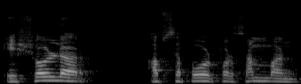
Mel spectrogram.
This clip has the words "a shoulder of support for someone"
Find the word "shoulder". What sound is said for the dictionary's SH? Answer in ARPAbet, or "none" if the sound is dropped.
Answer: SH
